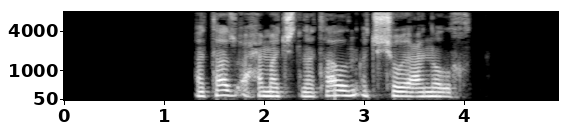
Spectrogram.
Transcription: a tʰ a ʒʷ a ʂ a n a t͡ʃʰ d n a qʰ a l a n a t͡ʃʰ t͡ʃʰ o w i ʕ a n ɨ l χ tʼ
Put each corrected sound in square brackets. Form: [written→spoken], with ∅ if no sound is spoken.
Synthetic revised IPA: a tʰ a ʒʷ a [ʂ→ħ] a [n→m] a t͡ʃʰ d n a [qʰ→tʰ] a l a n a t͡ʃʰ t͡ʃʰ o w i ʕ a n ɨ l χ tʼ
